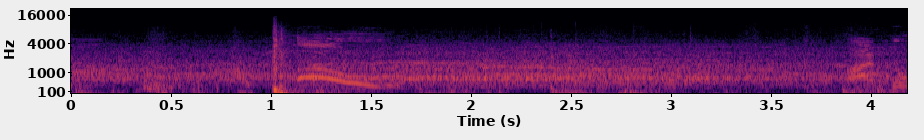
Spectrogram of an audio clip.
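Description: Punches land with sharp smacks during a clinch.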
